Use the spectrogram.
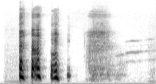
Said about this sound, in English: That's crazy cat again.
